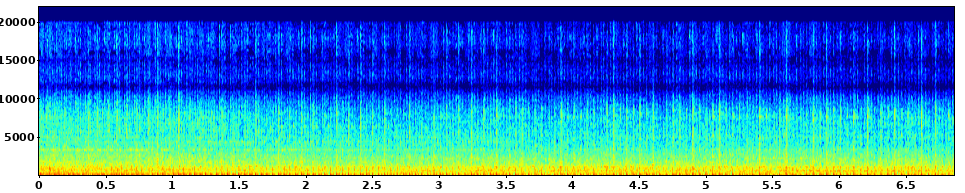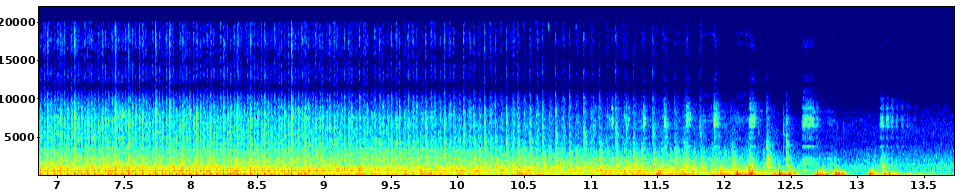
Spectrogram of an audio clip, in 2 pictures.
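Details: 1970s Wisconsin inline-twin generator, abandoned for years, starter-generator on small battery, intake boot refitted: putters unevenly at idle with an irregular, lumpy beat, then dies away; rough running, carburetor mixture screw adjustment expected to help.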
